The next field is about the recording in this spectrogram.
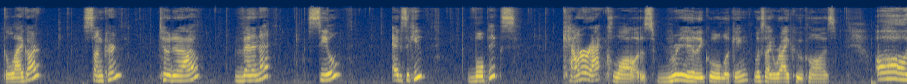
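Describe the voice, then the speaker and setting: A woman's voice: mid-range voice, sing-song. Chatty woman listing off card names. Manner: chatty, lists card names quickly in a row. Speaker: card-opening video host. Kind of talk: casual commentary while opening card packs. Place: indoors at a table, off camera behind hands.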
